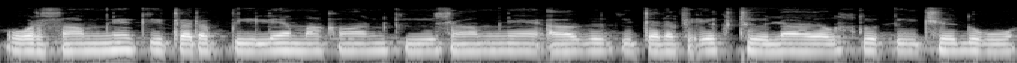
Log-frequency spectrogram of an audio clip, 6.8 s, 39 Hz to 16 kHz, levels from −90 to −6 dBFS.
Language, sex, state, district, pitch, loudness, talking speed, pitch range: Hindi, male, Chandigarh, Chandigarh, 125 Hz, -18 LUFS, 160 wpm, 125-130 Hz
